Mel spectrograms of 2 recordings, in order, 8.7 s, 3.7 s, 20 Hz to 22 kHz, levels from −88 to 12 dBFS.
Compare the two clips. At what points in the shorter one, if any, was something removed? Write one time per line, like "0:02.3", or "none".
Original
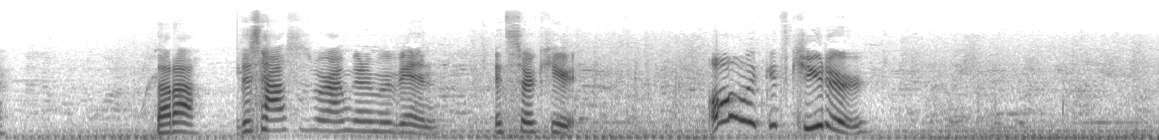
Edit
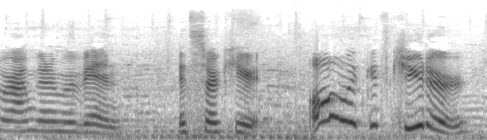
0:02.1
